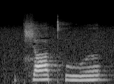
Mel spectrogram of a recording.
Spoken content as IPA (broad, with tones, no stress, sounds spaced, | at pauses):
t͡ɕ a˧˥ t̪ʰ u˩˧ ə̯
